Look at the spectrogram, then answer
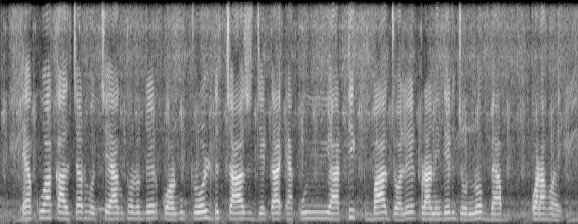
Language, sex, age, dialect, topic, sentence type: Bengali, female, 31-35, Northern/Varendri, agriculture, statement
